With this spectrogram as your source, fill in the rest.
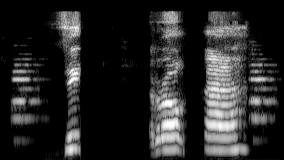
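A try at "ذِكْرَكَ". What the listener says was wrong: Zikroka. Hamsnya nggak kedengeran ya?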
